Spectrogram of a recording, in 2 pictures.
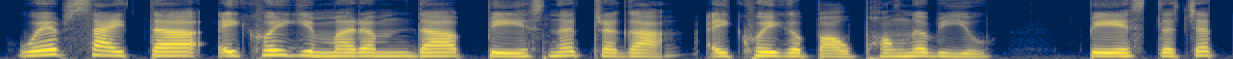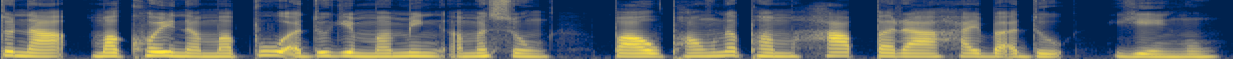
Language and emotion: Manipuri, neutral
